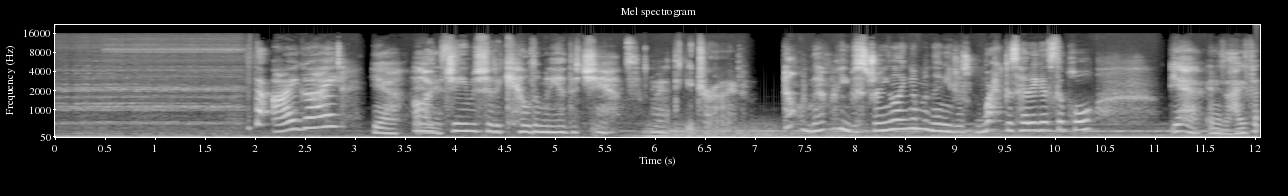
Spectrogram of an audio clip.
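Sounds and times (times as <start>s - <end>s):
deep low rumble: 1.9s - 12.0s
sustained ominous tones: 2.4s - 12.0s.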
